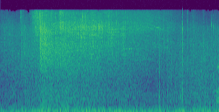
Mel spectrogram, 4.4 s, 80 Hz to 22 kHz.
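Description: Booming air support strike in MechWarrior 5, a sustained heavy low rumble of explosions rolling on for several seconds with scattered bursts, loud and close, with no talking.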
